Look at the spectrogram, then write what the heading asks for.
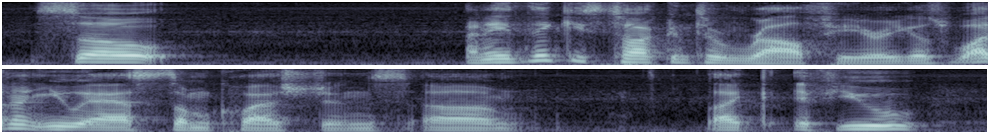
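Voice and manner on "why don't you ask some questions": normal talking voice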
